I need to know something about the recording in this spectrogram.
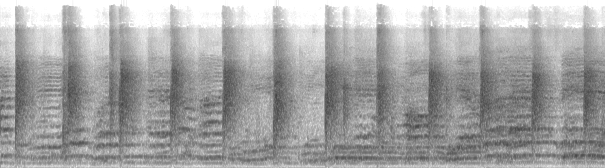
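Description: A crowd claps hands in a steady beat.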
